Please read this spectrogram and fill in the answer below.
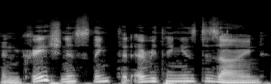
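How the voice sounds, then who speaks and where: A cartoonish character voice from a man, medium in pitch, at a fairly quick pace. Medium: puppet show. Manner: anxious, conspiratorial.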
